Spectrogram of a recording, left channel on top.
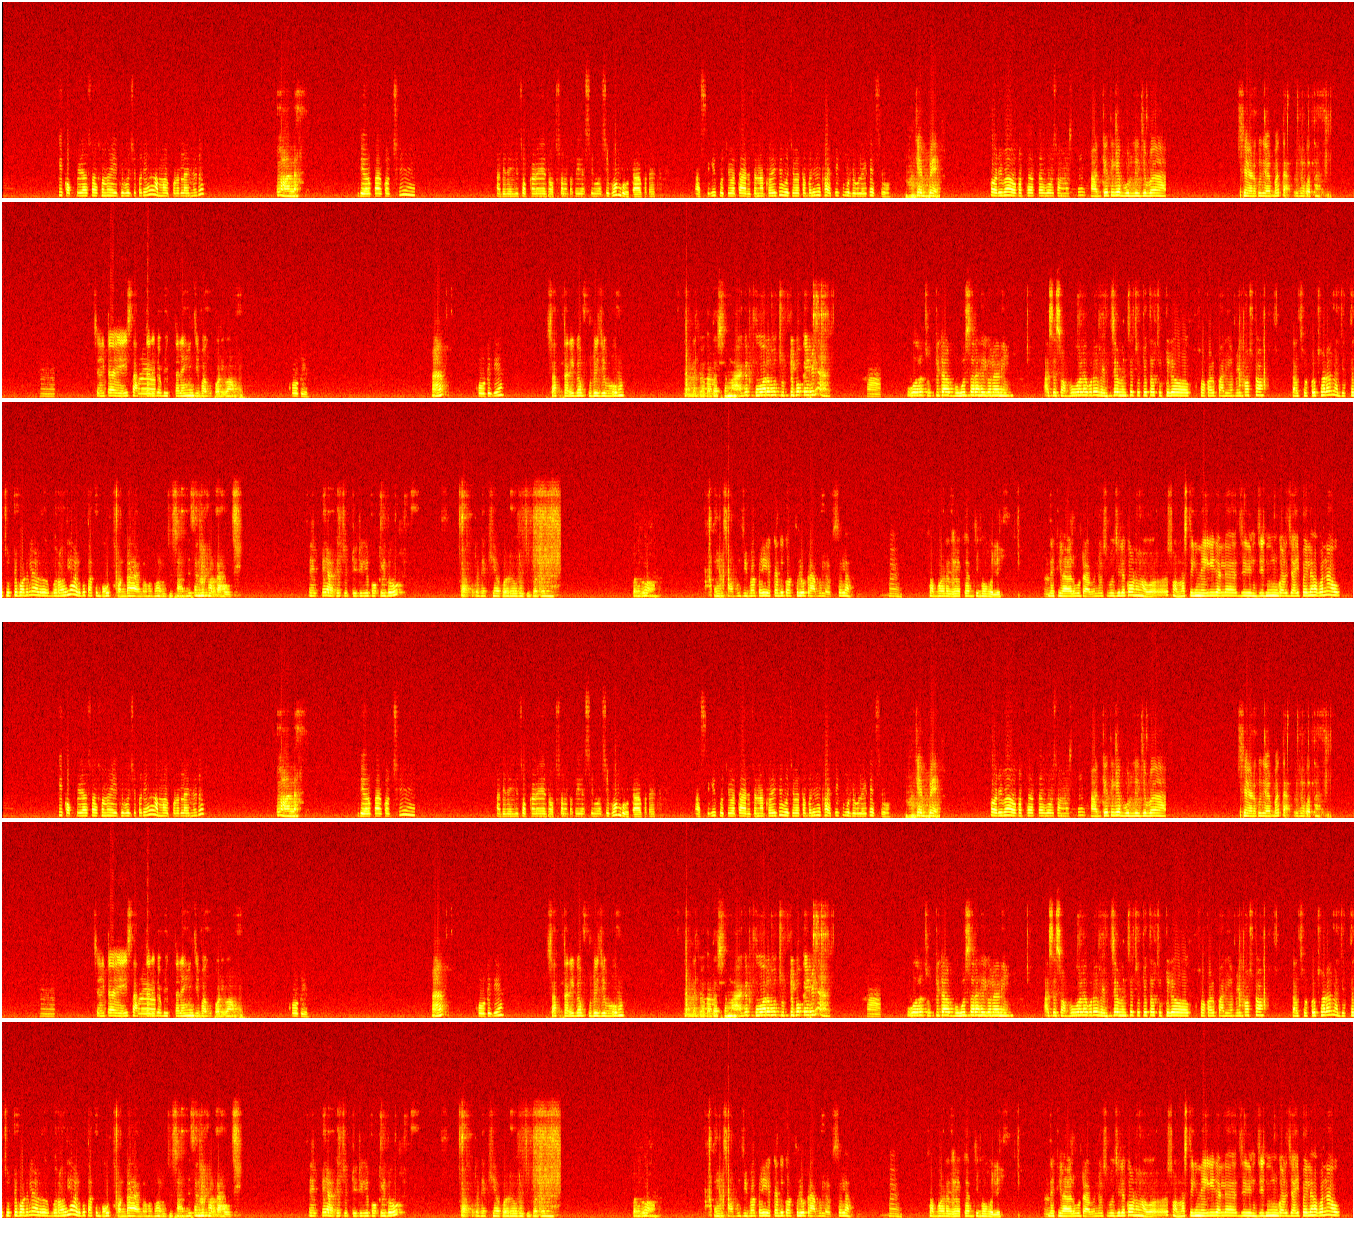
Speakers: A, on the right; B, in the centre.
A: କି କପିଳାସ ଆସୁନ ଏଇଠି ଭୋଜି କରିଆ ଆମ ଏପଟ ଲାଇନ ରେ।
B: ନାଁ ନାଁ।
A: ଡିଅର ପାର୍କ ଅଛି। ଆଗେ ଯାଇକି ଚକାଳେ ଦର୍ଶନ କରିଦେଇକି ଆସିବ ଶିବଙ୍କୁ ତାପରେ ଆସିକି ଭୋଜି ଭାତ ଆରୋଜନ କରିକି ଭୋଜି ଭାତ କରିକି ଖାଇ ରିକି ବୁଲିବୁଲାକି ଆସିବ
B: କେବେ?
A: କରିବା ଆଉ କଥା ତା ହୁଅ ସମସ୍ତେ।
B: ଟିକେ ଟିକେ ବୁଲିଯିବା ସେଆଡ଼କୁ ଯବା ତାପରେ ଯୋଉ କଥା।
A: ହୁଁ।
B: ସେଇଟା ଏଇ ସାତ
A: ଗୋଟେ
B: ତାରିଖ ଭିତରେ ହିଁ ଯିବାକୁ ପଡ଼ିବ ଆମକୁ।
A: କୋଉଠି?
B: ଆଁ?
A: କୋଉଠିକି?
B: ସାତ ତାରିଖ ପୁରୀ ଯିବୁ।
A: ହୁଁ
B: ଆଗେ ଜଗାଦର୍ଶନ
A: ଆମ
B: ଆଗେ ପୁଅର ମୁଁ ଚୁଟି ପକେଇବି ନା।
A: ହଁ
B: ପୁଅର ଚୁଟି ଟା ବହୁତ ସାରା ହେଇଗଲାଣି। ଆଉ ସେ ସବୁବେଳେ ଗୋଟେ ମେଞ୍ଚେ ମେଞ୍ଚେ ଚୁଟି ତ ଚୁଟିର ସକାଳୁ ପରିବା ପାଇଁ କଷ୍ଟ। ତାରେ ଛୋଟ ଛୁଆଟା ନା ଯେତେ ଚୁଟି ବଢ଼ିଲା ବେଳୁକୁ ବଡ଼ ହେଲା ବେଳକୁ ତାକୁ ବହୁତ ଥଣ୍ଡା ଦୋହ ଧରୁ ସାଙ୍ଗେ ସାଙ୍ଗେ ଥଣ୍ଡା ହଉଛି। ସେଇଥି ପାଇଁ ଆଗେ ଚୁଟି ଟିକେ ପକେଇ ଦବୁ ତାପରେ ଦେଖିବା କୁଆଡ଼େ ଗୋଟେ ଯିବା ପାଇଁ ପଡ଼ିବ ଆଉ। ଏଇ ସବୁ ଯିବା ପାଇଁ ଏକାଠି କରିଥିଲୁ ଟ୍ରାଭେଲର୍ସ ହେଲା
A: ହୁଁ।
B: ସବୁଆଡ଼େ ଏକ ଯିବୁ ବୋଲି
A: ହୁଁ
B: ଦେଖିଲା ବେଳକୁ ଟ୍ରାଭେଲର୍ସ ବୁଝିଲେ କଣ ହବ ସମସ୍ତଙ୍କୁ ନେଇକି ଗଲେ <unintelligible> ଯାଇପାରିଲେ ହବ ନା ଆଉ।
